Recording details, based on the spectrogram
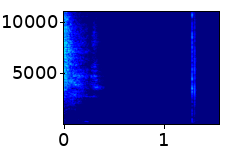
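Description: A single sharp, hissing sneeze burst, then a brief soft thud; an ordinary sneeze.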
